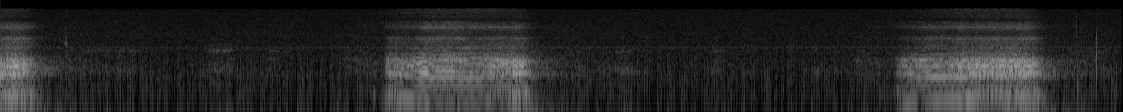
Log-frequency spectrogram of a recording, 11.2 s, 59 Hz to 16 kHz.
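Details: Loud snoring during sleep: two long rattling snores on inhalation with quiet pauses between, about 12 breaths a minute.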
